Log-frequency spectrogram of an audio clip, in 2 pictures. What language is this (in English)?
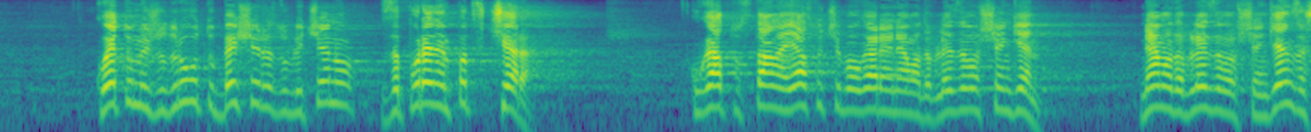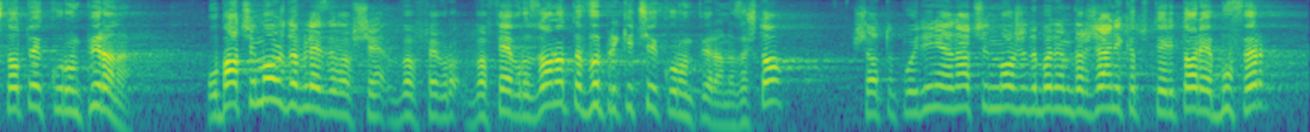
Bulgarian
